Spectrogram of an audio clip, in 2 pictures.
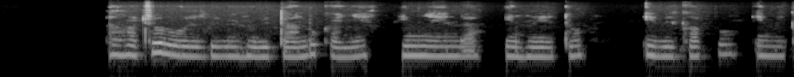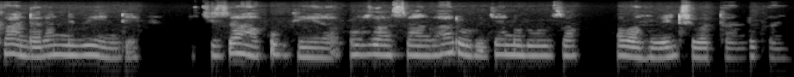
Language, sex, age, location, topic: Kinyarwanda, female, 25-35, Huye, finance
